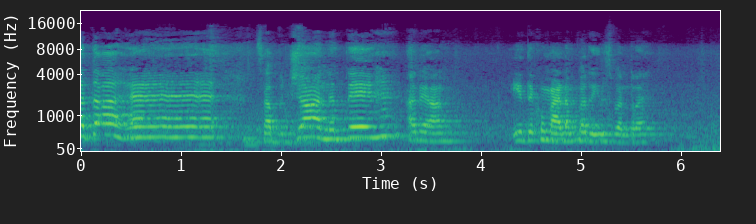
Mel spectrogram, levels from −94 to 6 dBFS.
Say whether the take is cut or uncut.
uncut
